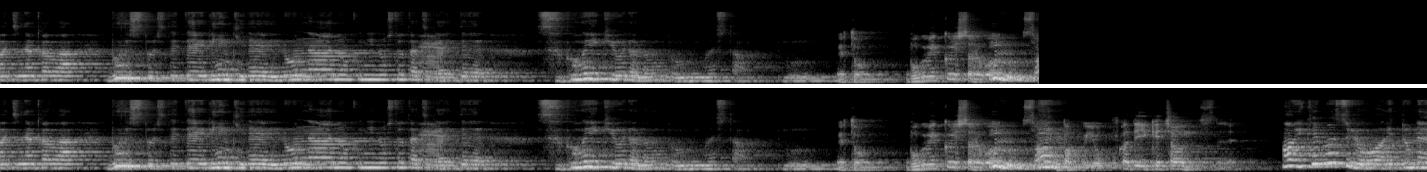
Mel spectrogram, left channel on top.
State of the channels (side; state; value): left; drops out; at 10.4 s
